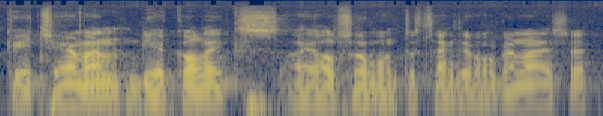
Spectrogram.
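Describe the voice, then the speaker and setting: Finnish guy w accent giving a medical conference talk, low voice, halting and repeats words a lot. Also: fairly even intonation, a little mellow. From Finland. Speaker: medical researcher giving a lecture. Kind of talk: scientific conference presentation.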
